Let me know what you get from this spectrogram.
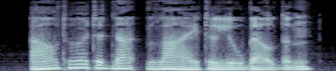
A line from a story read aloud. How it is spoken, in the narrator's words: she replied calmly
